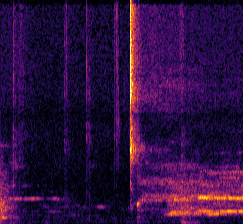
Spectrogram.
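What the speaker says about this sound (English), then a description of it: "we do hear the roosters." Roosters crow outdoors, not far off: a short sharp click and clucks, then a long, drawn-out cock-a-doodle-doo that fills the second half, fairly quiet overall.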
